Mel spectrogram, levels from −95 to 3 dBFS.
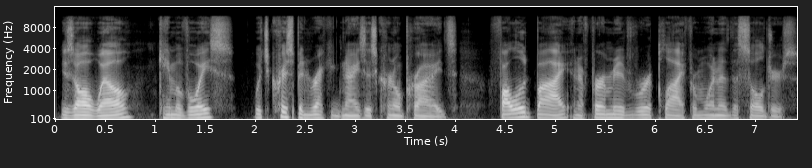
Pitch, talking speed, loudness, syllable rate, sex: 110 Hz, 180 wpm, -20 LUFS, 5.9 syllables/s, male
